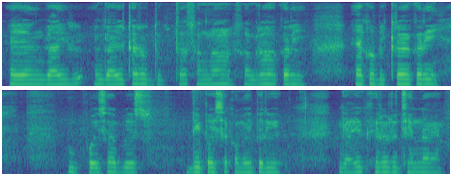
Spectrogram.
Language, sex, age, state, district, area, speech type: Odia, male, 18-30, Odisha, Jagatsinghpur, rural, spontaneous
